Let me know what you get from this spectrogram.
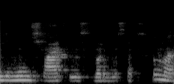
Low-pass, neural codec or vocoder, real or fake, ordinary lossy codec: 7.2 kHz; none; real; MP3, 48 kbps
